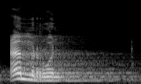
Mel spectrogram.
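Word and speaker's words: عمرو: hitam ini bernama am kalau ada huruf fauna begini kita bacanya Amr bukan Umar tapi Amr jadi nama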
